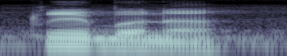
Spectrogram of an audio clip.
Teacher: یہاں نون ساکن کے بعد طوا ہے، حروف اخفا ہے، آواز ناک میں چھپائیں گے، غنہ کریں گے ، طوا کو موٹا کرنا ہے، با کے ساتھ پلس کریں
